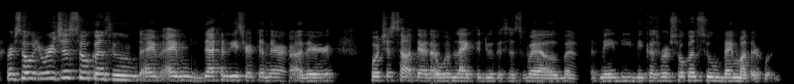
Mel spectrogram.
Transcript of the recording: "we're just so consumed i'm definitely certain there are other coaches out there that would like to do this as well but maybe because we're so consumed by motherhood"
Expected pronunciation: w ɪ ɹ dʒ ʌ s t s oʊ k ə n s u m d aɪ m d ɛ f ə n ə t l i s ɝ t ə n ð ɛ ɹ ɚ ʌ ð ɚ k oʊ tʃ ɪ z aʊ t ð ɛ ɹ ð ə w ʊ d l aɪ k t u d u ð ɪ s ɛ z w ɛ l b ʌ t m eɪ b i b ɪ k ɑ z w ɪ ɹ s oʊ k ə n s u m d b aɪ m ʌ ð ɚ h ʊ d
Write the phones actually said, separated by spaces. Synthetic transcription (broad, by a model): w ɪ ɹ dʒ ʌ s t s oʊ k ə n s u m d aɪ m d ɛ f ə n ə t l i s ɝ t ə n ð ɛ ɹ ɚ ʌ ð ɚ k oʊ tʃ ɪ s aʊ t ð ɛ ɹ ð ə w ʊ d l aɪ k t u d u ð ɪ s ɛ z w ɛ l b ʌ t m eɪ b i b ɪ k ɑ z w ɪ ɹ s oʊ k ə n s u m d b aɪ m ʌ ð ɚ h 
